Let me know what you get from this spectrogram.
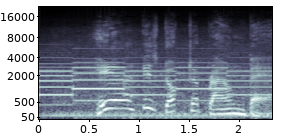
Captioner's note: siren wailing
